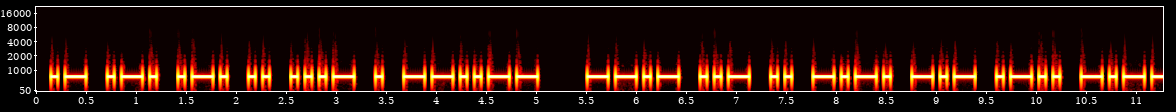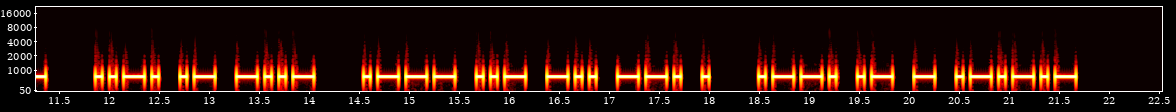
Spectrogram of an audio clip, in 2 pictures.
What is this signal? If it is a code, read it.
Morse code, heard as a keyed tone, about 17 wpm, 700 Hz. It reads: ARRIVE, QUICKLY FAX JUDGE PAT.
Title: Pangram Challenge v2 - 17wpm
